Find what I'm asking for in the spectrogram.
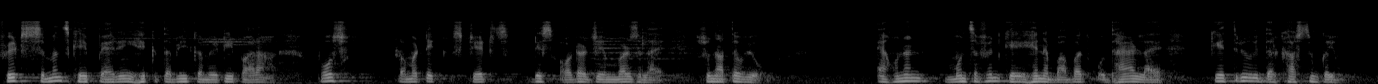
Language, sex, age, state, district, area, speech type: Sindhi, male, 45-60, Delhi, South Delhi, urban, read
